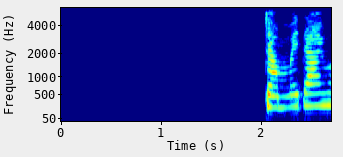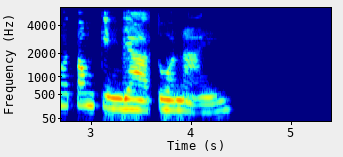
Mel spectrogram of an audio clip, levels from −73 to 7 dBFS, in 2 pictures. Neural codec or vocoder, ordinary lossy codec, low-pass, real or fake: none; AAC, 32 kbps; 5.4 kHz; real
